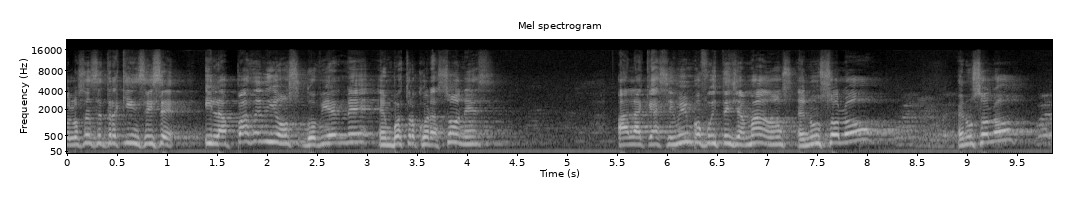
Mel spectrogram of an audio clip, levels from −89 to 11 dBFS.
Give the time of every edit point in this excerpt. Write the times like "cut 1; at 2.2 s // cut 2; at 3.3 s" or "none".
none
